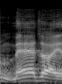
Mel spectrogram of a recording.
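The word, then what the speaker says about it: Magi: 이학 지방에 사는 아이 동방박사를 영어로 메자이 그런다 매 우리 메자이 이게 메자이 건 뭐냐면 매직이란 말에서 나온 말인데요이 동방 박사를 메자이 그래요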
